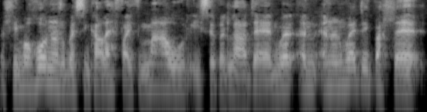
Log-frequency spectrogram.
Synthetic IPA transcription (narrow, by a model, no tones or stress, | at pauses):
vɛɬimɔɦʊnənrʊbɛθsinkʰaːlˠɛfajθmawɾḭsɛvədlˠadɛənwɛənə̰nənwɛdɪɡvaɬɛ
